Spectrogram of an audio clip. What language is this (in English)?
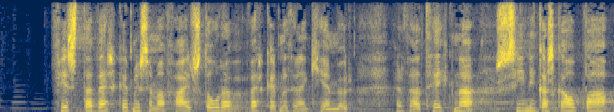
Icelandic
